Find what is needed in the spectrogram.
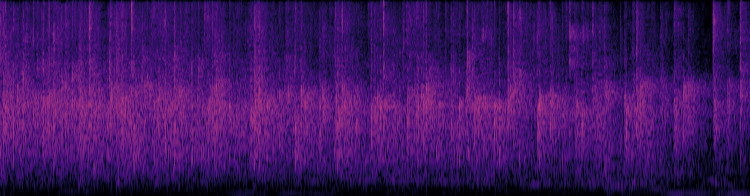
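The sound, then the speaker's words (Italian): Applause from a school class, a steady wash of many small hands clapping together that holds evenly throughout and eases off slightly at the very end; quiet overall. “E ora passo la parola a Carolina. Applauso,”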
